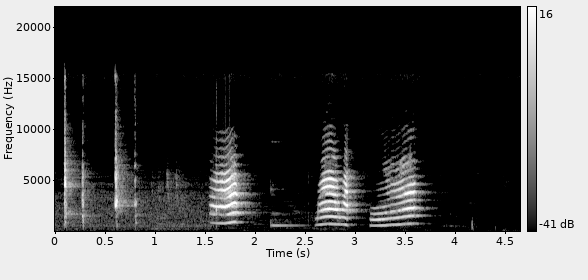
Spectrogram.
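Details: Pet parrot talking indoors, producing several drawn-out, nasal, voice-like phrases with strong tonal overtones, some steady and some wavering, after a few sharp clicks.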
